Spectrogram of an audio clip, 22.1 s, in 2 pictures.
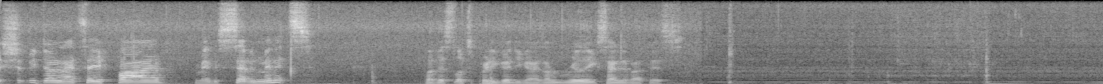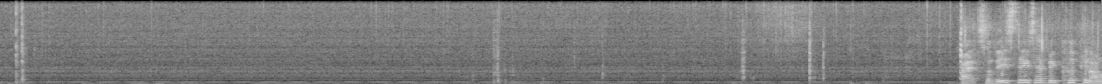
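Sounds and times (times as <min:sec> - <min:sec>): fish frying in oil: 0:07.0 - 0:22.0.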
